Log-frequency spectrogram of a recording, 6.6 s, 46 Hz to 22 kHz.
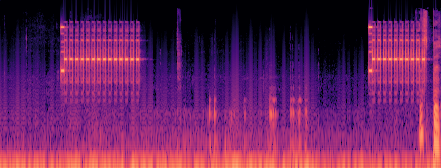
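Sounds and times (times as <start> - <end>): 
FaceTime video call ringtone: 0.9 - 2.2, 5.6 - 6.5.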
